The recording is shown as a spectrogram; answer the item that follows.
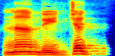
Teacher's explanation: Ini boleh dibaca idgham. Nadijaj, jadi taknya hilang ya, jadi jim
